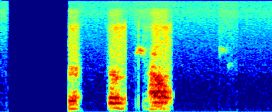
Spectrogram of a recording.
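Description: Only a voice: three short, halting syllables or grunts, spaced over about a second, with quiet between them.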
